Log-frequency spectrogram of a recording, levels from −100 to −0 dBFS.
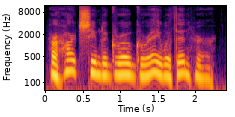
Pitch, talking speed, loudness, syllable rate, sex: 160 Hz, 200 wpm, -17 LUFS, 4.4 syllables/s, male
